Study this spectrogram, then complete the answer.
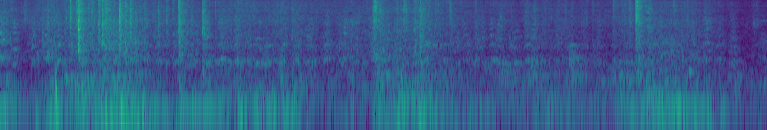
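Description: Pigeons coo in soft, low, repeated calls against a steady outdoor background, rising and falling over several seconds.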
